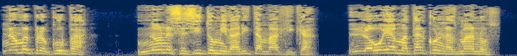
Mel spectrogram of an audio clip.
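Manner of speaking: high-pitched angry outburst without extra volume; Ron protesting. A narrator's reading. Ron held back from attacking Malfoy, furious protest. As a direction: push the pitch right up, straining to get at someone. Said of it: "protestó Ron cuando lo sujetaron".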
